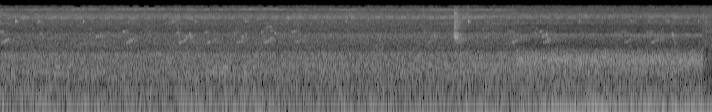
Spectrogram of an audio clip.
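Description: Outdoor garden ambience: a steady hiss with short, repeated bird chirps, and a louder low rumble coming in about five seconds in.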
